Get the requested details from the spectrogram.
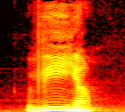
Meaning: eyelash
- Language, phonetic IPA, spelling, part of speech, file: Ukrainian, [ˈʋʲijɐ], вія, noun, Uk-вія.ogg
